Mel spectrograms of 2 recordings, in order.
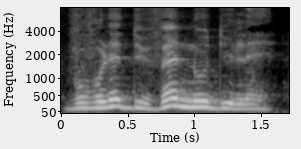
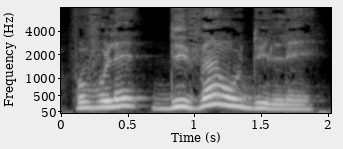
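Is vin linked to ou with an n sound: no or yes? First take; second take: yes; no. First: Vin is linked to ou with an n sound. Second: Vin and ou are said separately, with no linking. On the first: The speaker calls it wrong. "Je ne peux pas dire, ... Ce serait fantaisiste et un peu mal placé" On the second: The speaker calls it right. "ne mettra pas de liaison. Exemple"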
